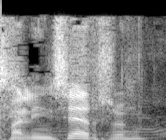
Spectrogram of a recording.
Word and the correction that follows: palimpsesto: Pronuncia bien, por favor. – Palimpsesto. ¿Qué? Palimpsesto.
